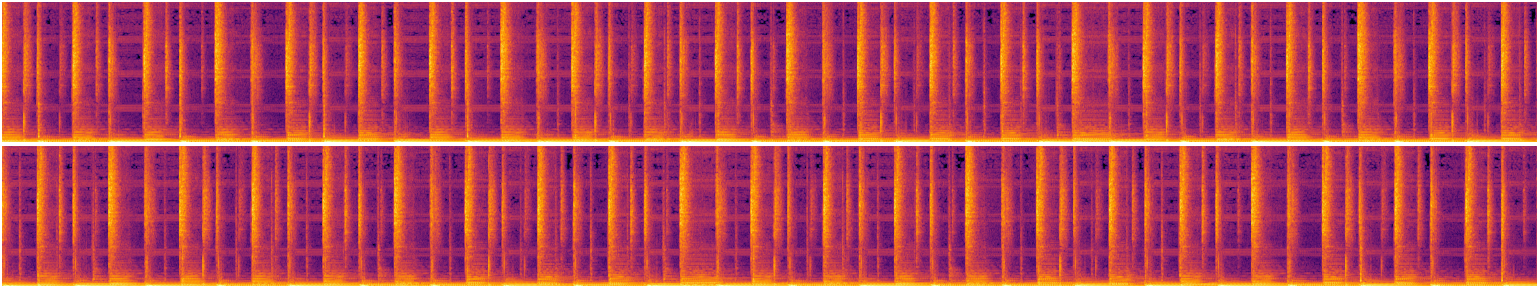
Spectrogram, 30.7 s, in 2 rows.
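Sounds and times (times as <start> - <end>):
banjo backing track in the key of D: 0.0 - 30.6.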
